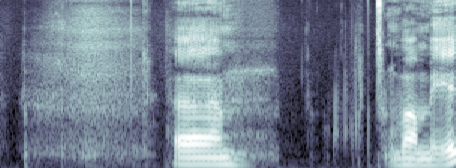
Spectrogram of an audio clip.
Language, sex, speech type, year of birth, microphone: Norwegian, male, spontaneous, 1952, Shure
